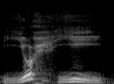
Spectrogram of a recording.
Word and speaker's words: يحيي: So when I stopped at the word يحيي, I pronounced both ya, the one that is written and the symbol as well, even if I stopped at it. And also when I kept on reading, I pronounced the symbol of the second ya.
